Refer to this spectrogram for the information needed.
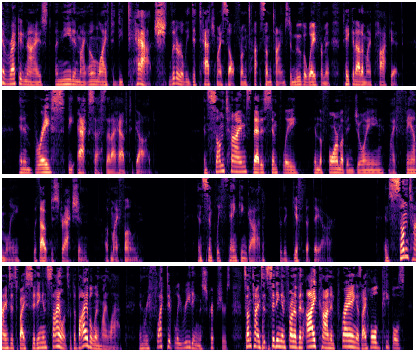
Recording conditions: large echoing room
